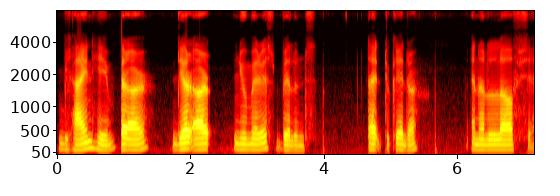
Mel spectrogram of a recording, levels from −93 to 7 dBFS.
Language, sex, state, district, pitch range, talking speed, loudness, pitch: English, male, Arunachal Pradesh, Papum Pare, 105-115 Hz, 110 wpm, -19 LUFS, 110 Hz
